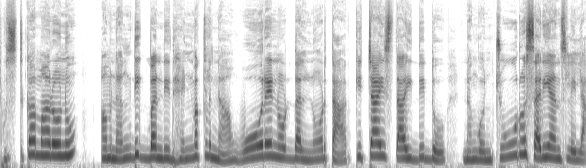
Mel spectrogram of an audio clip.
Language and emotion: Kannada, disgusted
